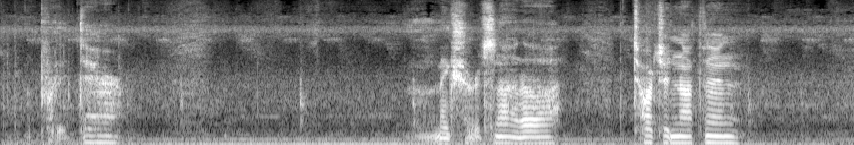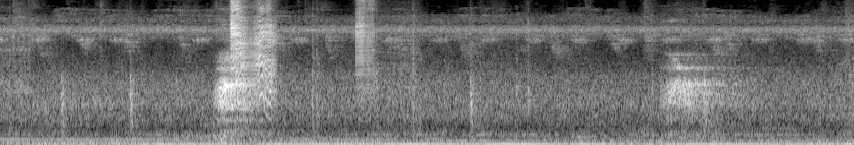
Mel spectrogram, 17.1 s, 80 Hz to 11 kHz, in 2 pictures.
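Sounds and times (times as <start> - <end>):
steady low hum: 0.0 - 17.0
crow cawing: 10.8 - 11.4.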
